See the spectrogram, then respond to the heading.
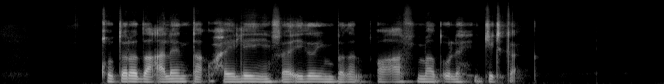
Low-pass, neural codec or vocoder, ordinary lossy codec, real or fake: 19.8 kHz; autoencoder, 48 kHz, 32 numbers a frame, DAC-VAE, trained on Japanese speech; none; fake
